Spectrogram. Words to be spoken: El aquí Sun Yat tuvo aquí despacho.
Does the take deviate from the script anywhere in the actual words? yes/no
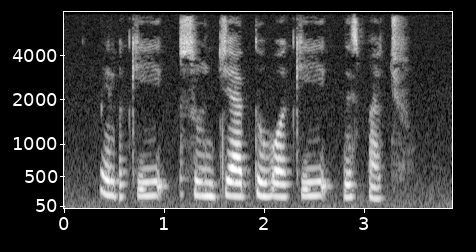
no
